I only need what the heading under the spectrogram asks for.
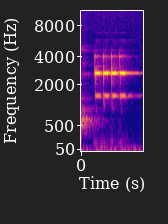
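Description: An alarm clock ringtone goes off in a quick run of four electronic bursts, a bright warbling tone that pulses rapidly then cuts out abruptly, clear with no one speaking.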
